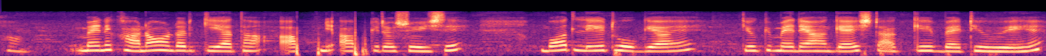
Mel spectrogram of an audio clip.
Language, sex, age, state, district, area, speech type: Hindi, female, 18-30, Madhya Pradesh, Chhindwara, urban, spontaneous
